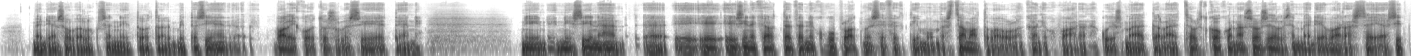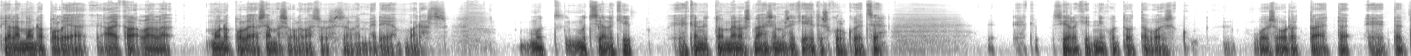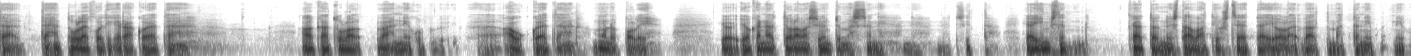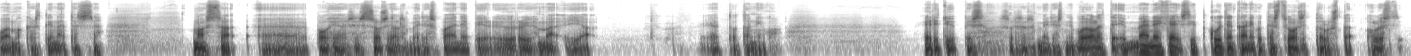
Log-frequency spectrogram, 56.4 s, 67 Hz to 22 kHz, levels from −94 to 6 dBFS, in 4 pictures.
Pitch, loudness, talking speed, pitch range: 80 Hz, -24 LUFS, 145 wpm, 75-110 Hz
